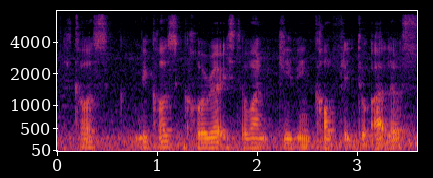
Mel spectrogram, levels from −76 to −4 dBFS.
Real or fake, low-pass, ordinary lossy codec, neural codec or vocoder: real; 7.2 kHz; none; none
